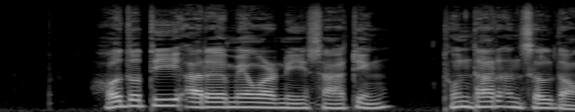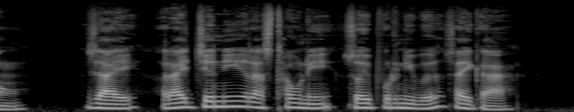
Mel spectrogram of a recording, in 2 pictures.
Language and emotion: Bodo, neutral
